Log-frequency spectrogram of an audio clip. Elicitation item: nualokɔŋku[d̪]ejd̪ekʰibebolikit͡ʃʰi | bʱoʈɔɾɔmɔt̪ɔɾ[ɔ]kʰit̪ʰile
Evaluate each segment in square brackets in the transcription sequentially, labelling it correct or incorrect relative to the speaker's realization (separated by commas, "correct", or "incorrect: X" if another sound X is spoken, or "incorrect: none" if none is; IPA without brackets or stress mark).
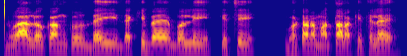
correct, correct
